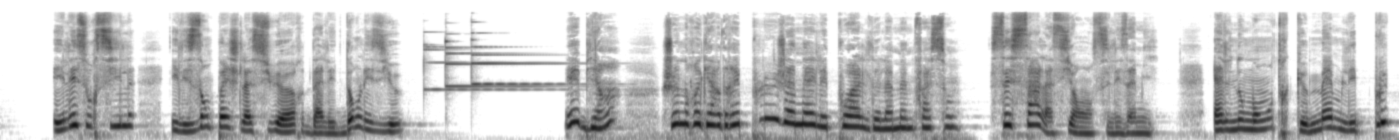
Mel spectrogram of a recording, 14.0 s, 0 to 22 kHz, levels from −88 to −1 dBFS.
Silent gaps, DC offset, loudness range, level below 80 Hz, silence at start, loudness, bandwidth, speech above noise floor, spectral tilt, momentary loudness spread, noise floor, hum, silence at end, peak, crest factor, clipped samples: none; under 0.1%; 4 LU; -50 dBFS; 0.55 s; -19 LUFS; 16 kHz; 58 dB; -4.5 dB/octave; 12 LU; -76 dBFS; none; 0.1 s; -2 dBFS; 16 dB; under 0.1%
